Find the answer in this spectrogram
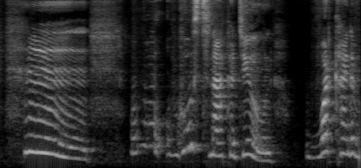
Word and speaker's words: Tanaka: So my name is Tanaka Dune, and Tanaka is spelled T-A-N-A-K-A, and the last name is Dune.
